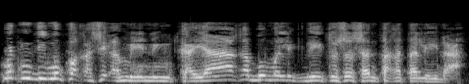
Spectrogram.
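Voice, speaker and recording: A man's voice: high-pitched, expressive, moderate pace, a bit bright. A man playing a drunken, embittered middle-aged man in a Filipino radio drama, emotional and self-pitying. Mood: challenging, bitter. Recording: dull lo-fi audio with background noise.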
